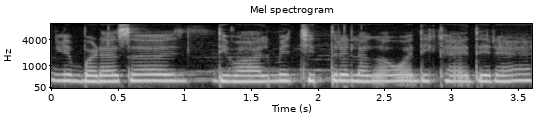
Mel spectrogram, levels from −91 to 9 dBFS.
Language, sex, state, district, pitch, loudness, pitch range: Hindi, female, Chhattisgarh, Raipur, 250 Hz, -14 LUFS, 245-260 Hz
